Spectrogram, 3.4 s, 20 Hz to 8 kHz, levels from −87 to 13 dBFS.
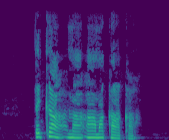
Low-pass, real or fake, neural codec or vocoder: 7.2 kHz; real; none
